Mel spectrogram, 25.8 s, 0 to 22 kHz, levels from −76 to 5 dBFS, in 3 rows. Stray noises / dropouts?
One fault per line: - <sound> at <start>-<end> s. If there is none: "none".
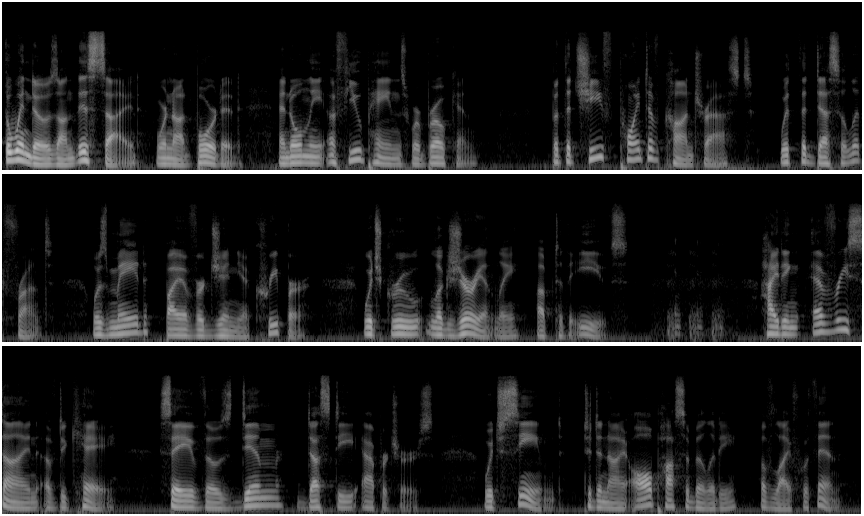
- laugh at 15.3-15.8 s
